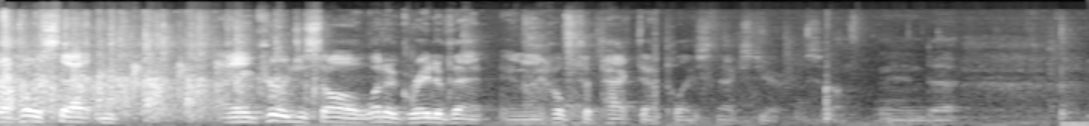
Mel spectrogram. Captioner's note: applause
